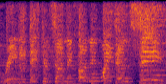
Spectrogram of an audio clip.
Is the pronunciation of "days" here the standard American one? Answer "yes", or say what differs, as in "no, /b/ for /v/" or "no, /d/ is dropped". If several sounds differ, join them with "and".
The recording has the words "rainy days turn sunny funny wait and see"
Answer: no, /s/ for /z/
